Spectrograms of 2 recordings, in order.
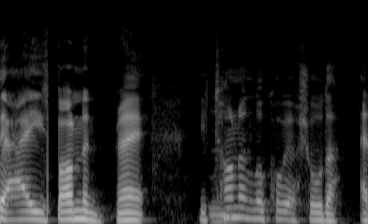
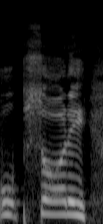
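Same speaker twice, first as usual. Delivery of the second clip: timid, submissive, meek, soft, pitched-up voice; 8 semitones higher, 7 dB quieter than usual. Retelling ducking one's head down to let people pass: imitating a submissive apology. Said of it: "I'm very submissive".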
